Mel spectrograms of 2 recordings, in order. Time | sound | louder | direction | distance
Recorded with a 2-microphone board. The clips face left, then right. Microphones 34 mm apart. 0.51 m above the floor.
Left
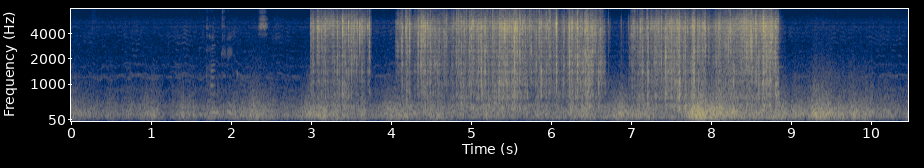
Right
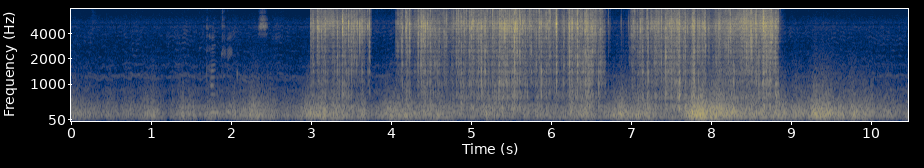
1.6 | a woman speaking | even | 5° right (ahead or behind) | ?
3.0 | crumpling | left 1 dB | 20° left (ahead or behind) | ?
